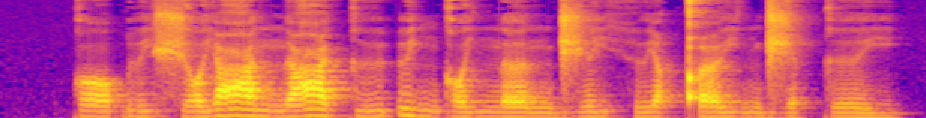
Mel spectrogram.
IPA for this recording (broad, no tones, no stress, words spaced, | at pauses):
kɔɓʉj ʃɔjʕə nəʕɪ kʉʔʉjŋɡɔj nɐnd͡ʒɘjhʉj qʼʉjnd͡ʒɐ kɘj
